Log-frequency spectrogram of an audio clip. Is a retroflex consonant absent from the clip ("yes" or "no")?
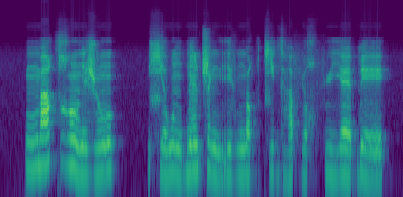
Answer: no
